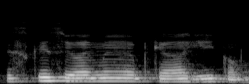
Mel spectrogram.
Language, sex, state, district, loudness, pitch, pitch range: Hindi, male, Uttar Pradesh, Varanasi, -19 LUFS, 140 Hz, 135-150 Hz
